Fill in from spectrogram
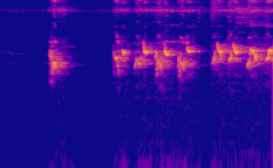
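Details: Male sooty-headed bulbul in a cage, singing garuda and ropel panjang phrases. A single note is followed by a short pause, then a rapid, chattering cluster of slurred whistles.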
